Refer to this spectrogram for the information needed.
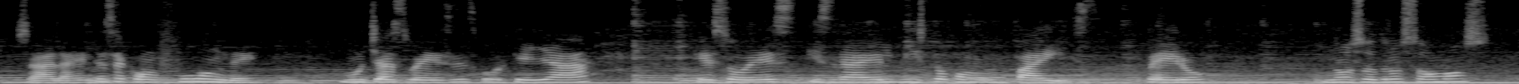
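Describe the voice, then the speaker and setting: Dominican woman, thoughtful and hesitant. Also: a little high. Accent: Dominican Spanish. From Dominican Republic. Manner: thoughtful, often pauses on "eh" while searching for words. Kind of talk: documentary interview. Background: background music.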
